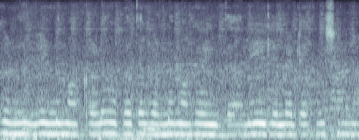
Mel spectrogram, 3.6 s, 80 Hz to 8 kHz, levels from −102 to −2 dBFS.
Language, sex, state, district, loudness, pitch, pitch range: Kannada, female, Karnataka, Raichur, -13 LUFS, 215 Hz, 210-220 Hz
